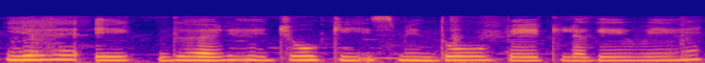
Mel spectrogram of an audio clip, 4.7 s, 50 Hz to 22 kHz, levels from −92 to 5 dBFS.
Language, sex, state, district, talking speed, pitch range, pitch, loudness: Hindi, male, Bihar, Katihar, 155 wpm, 220-245 Hz, 230 Hz, -16 LUFS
